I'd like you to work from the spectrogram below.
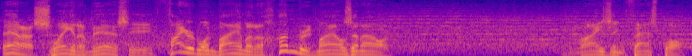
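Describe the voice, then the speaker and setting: Music plays behind a fairly high-pitched, animated man who calls a baseball game unhurriedly on live radio, using clipped present-tense phrasing from the broadcast booth. The recording is a noisy ballpark broadcast with loud ambience.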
